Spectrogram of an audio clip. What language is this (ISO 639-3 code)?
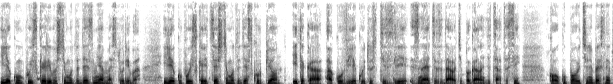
bul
